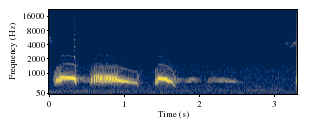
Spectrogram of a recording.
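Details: Spotted dove of the 'giọng thổ' style, used as a decoy, calling. A loud phrase gives a level coo, a long grating purr sliding lower and a falling final coo. Soft murmurs follow, then a single coo starts again.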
